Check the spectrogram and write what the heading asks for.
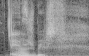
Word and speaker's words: Auschwitz: Auschwitz.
